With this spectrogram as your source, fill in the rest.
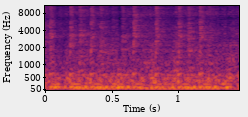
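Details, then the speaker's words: Harley-Davidson V-twin after wire harness repair, started by tapping a sticking starter relay: steady, even idle with a deep regular thump and no knocks or misses; sounds good. Carburetor floats reportedly sticking with gas from the overflow. "Sounds good though, right? All the controls work, man."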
